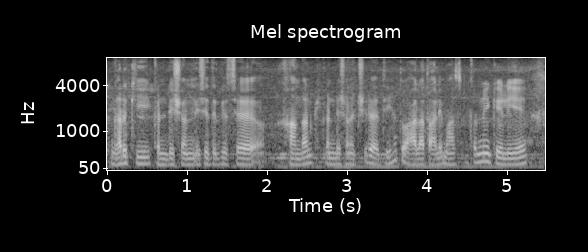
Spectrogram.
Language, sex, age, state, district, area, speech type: Urdu, male, 30-45, Uttar Pradesh, Aligarh, rural, spontaneous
